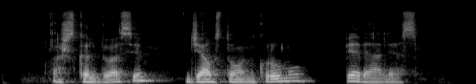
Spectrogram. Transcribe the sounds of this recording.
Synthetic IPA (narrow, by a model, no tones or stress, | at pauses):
ɐʃskɐlʲbʲuɔsʲɪ | d͡ʒʲæˑʊst̪oːɐnkɾʊmuː | pʲiɛʋʲæːlʲeːs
